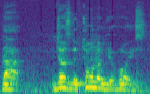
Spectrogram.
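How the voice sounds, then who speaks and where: A man's voice: fairly high pitch, unhurried, dark tone, far from the mic. A man interviewing a guest in casual conversation. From Jamaica. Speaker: interviewer, podcast host.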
